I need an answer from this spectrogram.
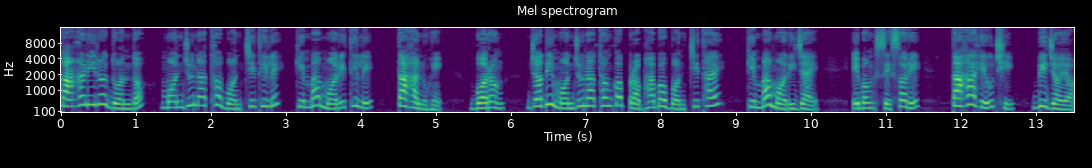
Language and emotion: Odia, neutral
